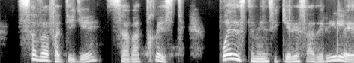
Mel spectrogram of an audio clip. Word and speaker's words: triste: te dices je vais triste. ¿De acuerdo? Je vais triste. Esta E no se pronuncia, pero la S sí porque está a medio de una palabra.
